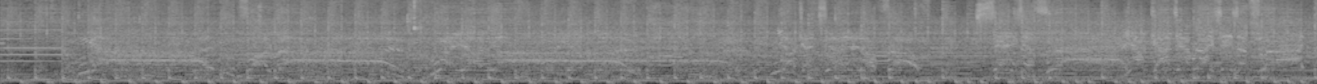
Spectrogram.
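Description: Layered screaming vocals ride over a dense, loud band mix, with raw shouted lines stacked on one another and sustained without a break for the whole stretch of the song.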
